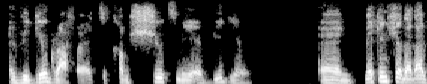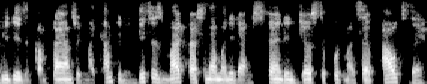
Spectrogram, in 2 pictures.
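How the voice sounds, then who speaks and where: A man's voice: on the low side, no room sound, muffled recording. A man with a Nigerian accent, talking earnestly through sales advice in a casual group training session. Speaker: sales agent.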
